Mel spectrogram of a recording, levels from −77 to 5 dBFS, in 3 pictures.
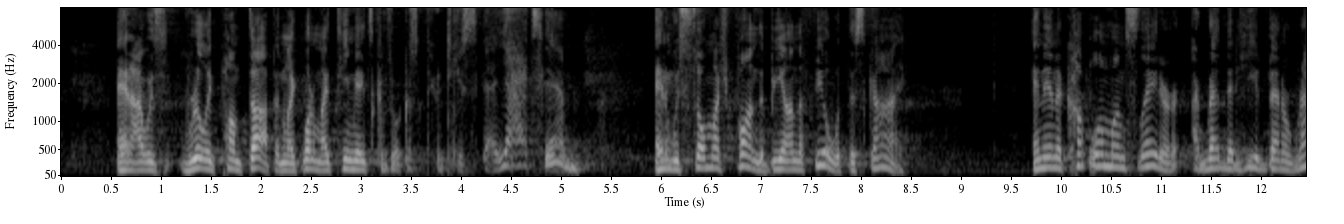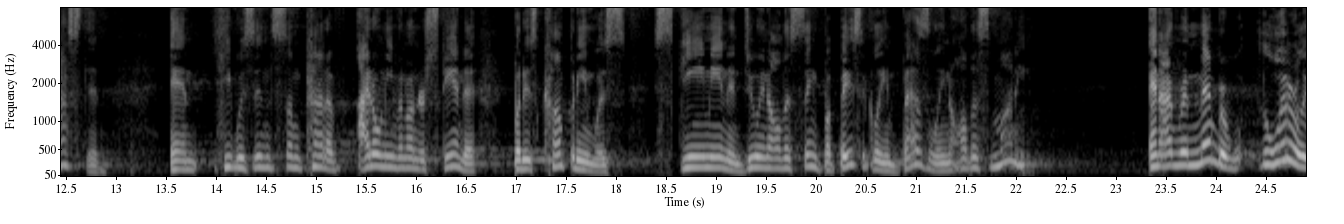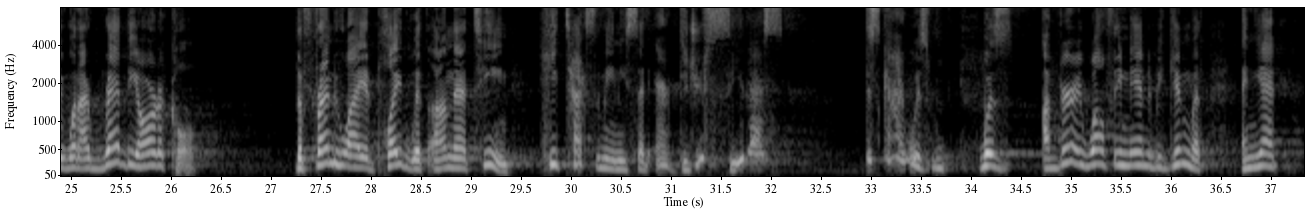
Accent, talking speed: American, 200 wpm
